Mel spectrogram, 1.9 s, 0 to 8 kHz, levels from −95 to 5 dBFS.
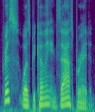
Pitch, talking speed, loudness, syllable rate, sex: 125 Hz, 125 wpm, -18 LUFS, 5.4 syllables/s, male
